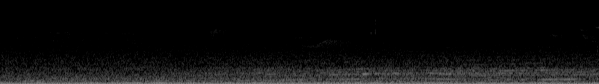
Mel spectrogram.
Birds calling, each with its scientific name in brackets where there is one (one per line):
Gray Catbird (Dumetella carolinensis)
